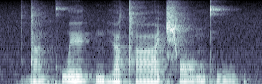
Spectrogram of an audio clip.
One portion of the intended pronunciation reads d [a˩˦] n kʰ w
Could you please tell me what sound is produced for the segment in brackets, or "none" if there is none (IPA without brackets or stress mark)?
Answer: a˨˩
